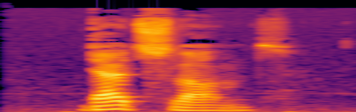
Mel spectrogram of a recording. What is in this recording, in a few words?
Duitsland, Dutch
